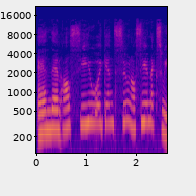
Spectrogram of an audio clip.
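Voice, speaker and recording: The speaker is a woman. She uses lively intonation. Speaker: realtor and live video host. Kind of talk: live video talk. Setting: live stream from home. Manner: casual, chatty.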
